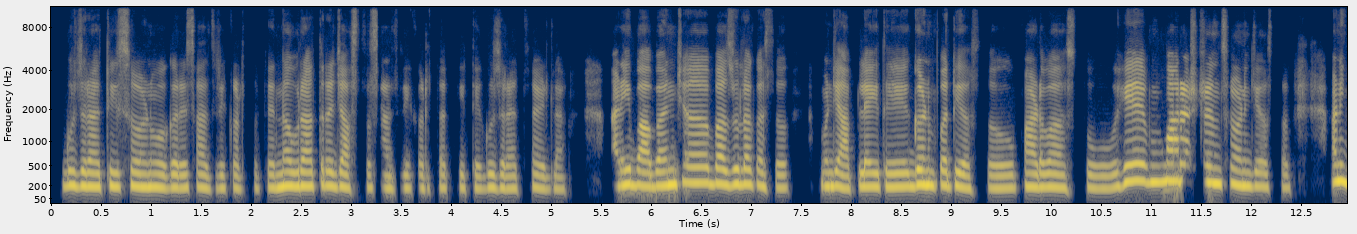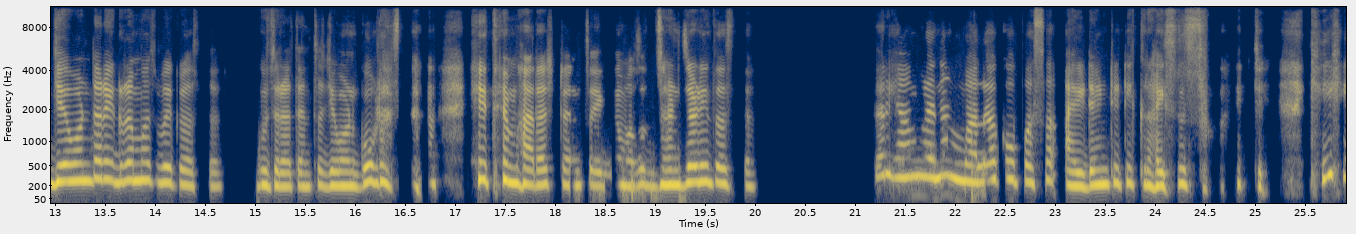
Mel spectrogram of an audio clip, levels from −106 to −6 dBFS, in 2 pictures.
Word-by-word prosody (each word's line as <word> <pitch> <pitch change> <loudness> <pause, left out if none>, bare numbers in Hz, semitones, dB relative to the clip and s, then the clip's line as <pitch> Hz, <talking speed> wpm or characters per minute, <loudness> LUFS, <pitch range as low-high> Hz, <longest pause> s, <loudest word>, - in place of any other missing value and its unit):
गुजराती 195 -1 0
सण 190 -2 0
वगैरे 180 -1 -1
साजरी 170 -2 -6
करतात 170 0 -11
ते 180 - -3
नवरात्र 195 +2 +2
जास्त 180 -1 -4
साजरी 175 0 -9
करतात 175 0 -10
तिथे 170 -1 -9
गुजरात 175 -2 -4
साइडला 165 -1 -8 0.5
आणि 210 +3 +3
बाबांच्या 215 +5 +2
बाजूला 220 0 +2
कसं 180 -3 -5 0.3
म्हणजे 195 0 0
आपल्या 185 +2 0
इथे 190 0 0
गणपती 205 -2 +3
असतो, 170 +1 -4
पाडवा 185 0 +1
असतो. 170 -1 -6
हे 260 +6 +4
महाराष्ट्रीयन 250 -1 +3
सण 210 -4 +2
जे 195 - -4
असतात 180 -1 -9 0.4
आणि 260 0 +6
जेवण 260 +2 +5
तर 295 -1 +3
एकदमच 270 -1 +2
वेगळं 230 -3 -1
असतं 195 0 -11 0.4
गुजरात्यांचं 195 -1 -1
जेवण 200 0 +2
गोड 250 +1 +3
असतं 200 -5 -4 0.6
हे - - +9
इथे 275 +3 +2
महाराष्टचं 215 -3 +1
एकदम 195 +1 -4
असं 200 0 -4
झणझणीत 240 +4 +4
असतं. 195 -2 -8 1.2
तर 350 +1 -2
ह्यामुळे 320 +1 0
ना 315 +3 +2
मला 265 -2 +2
खूप 280 -4 -3
असं 255 +3 -3 0.2
आयडेंटिटी 215 +4 +2
क्रायसिस 200 +1 0
व्हायचे 195 +5 -12 0.5
की 310 +5 +1
200 Hz, 130 wpm, -24 LUFS, 185-240 Hz, 1.2 s, हे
